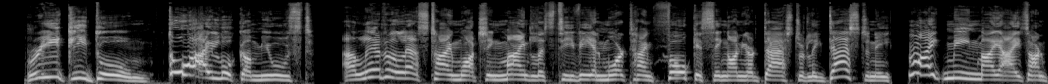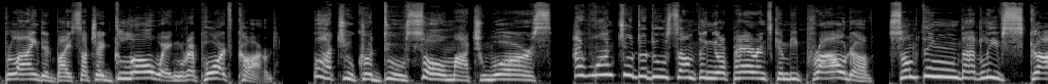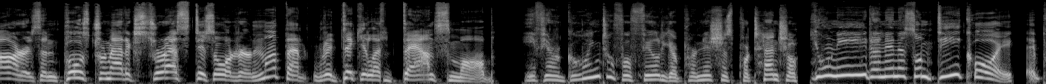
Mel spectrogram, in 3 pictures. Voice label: Animation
